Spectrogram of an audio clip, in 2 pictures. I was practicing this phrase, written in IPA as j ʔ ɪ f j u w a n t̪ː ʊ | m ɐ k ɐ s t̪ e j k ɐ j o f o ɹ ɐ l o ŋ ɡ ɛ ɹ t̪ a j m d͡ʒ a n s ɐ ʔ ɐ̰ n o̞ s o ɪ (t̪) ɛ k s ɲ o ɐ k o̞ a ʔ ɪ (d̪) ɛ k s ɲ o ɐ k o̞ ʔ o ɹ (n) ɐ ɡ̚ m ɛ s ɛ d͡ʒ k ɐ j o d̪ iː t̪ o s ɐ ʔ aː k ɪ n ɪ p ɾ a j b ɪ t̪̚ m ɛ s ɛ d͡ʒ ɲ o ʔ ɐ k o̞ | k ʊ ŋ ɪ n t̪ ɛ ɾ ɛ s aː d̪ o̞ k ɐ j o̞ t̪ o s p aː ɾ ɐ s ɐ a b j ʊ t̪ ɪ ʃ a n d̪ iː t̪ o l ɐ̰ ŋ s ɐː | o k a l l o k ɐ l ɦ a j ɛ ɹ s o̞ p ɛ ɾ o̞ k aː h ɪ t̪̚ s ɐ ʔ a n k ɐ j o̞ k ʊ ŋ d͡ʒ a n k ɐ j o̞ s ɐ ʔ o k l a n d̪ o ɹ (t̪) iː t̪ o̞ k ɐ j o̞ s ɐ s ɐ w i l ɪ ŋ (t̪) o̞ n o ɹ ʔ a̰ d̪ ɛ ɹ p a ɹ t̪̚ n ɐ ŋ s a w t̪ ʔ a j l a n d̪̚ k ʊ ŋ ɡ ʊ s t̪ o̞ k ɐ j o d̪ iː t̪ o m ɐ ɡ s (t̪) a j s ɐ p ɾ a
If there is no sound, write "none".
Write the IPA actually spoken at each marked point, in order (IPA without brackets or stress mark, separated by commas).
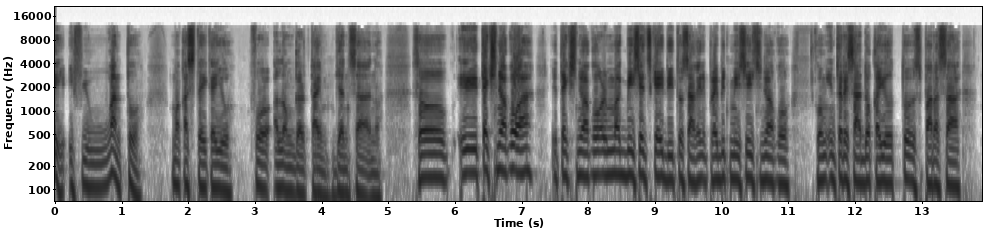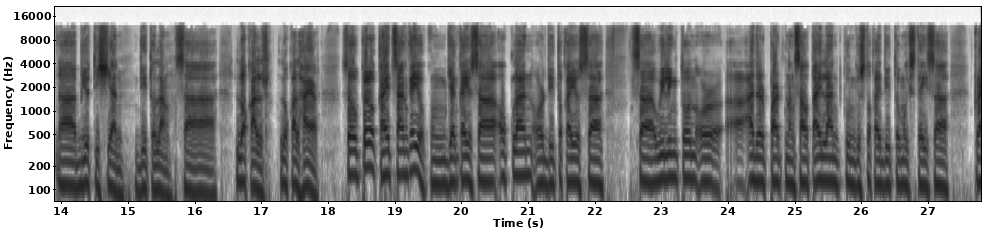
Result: t̪, t̪, m, d̪, t̪, t̪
